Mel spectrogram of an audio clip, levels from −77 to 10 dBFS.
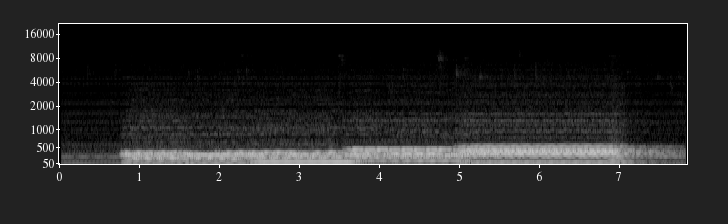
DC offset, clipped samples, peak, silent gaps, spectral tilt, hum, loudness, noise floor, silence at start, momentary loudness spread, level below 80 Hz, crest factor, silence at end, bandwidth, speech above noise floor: under 0.1%; under 0.1%; -6 dBFS; none; -11 dB/octave; none; -18 LUFS; -46 dBFS; 0.75 s; 6 LU; -40 dBFS; 12 dB; 0 s; 5.6 kHz; 28 dB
